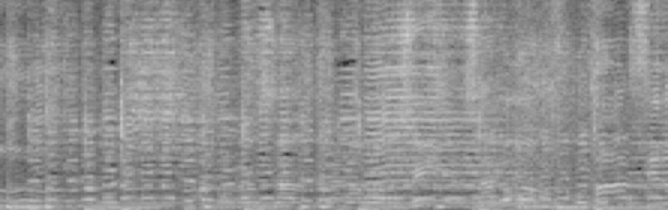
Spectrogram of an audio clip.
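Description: Norteño music: an accordion playing the melody over bass and a steady beat, in an instrumental passage without singing.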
